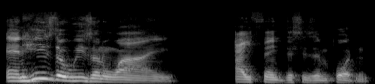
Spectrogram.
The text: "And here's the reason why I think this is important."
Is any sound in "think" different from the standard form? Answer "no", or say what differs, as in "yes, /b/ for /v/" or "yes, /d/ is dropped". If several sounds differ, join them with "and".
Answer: no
